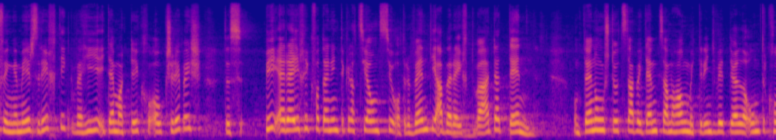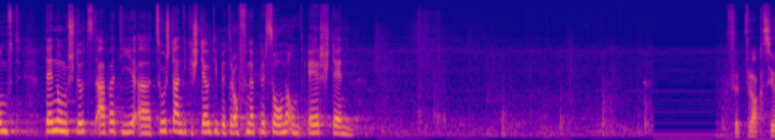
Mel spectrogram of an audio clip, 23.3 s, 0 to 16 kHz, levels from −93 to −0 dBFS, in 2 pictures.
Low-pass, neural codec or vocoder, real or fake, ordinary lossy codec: 14.4 kHz; autoencoder, 48 kHz, 128 numbers a frame, DAC-VAE, trained on Japanese speech; fake; none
